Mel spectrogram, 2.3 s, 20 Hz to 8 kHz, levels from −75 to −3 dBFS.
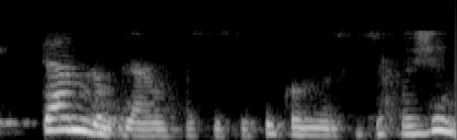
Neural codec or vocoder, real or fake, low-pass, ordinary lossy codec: codec, 32 kHz, 1.9 kbps, SNAC; fake; 7.2 kHz; AAC, 16 kbps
